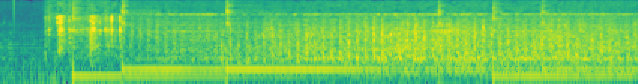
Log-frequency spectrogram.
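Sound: helicopter rotor flying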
